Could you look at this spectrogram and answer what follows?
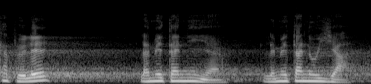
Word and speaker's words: metanoia: la méta ni les metanoia vous le dites avec la prononciation erasme viennent là metanoia la conversion c'est le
